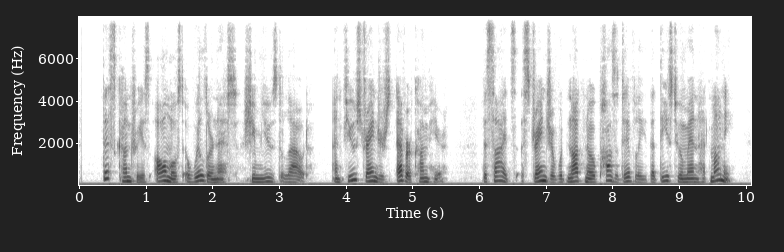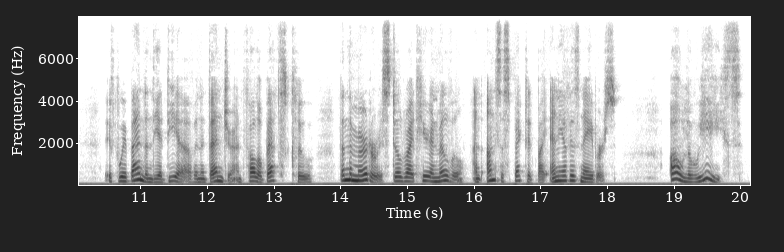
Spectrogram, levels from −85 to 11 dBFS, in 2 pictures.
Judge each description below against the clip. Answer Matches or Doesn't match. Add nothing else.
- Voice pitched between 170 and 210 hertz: Matches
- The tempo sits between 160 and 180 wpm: Matches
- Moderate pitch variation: Doesn't match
